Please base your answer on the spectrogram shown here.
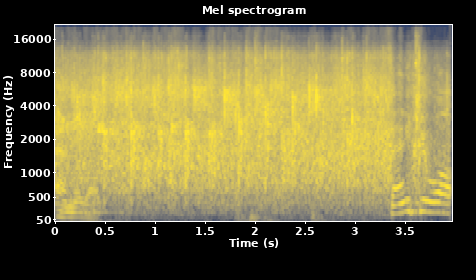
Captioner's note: applause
